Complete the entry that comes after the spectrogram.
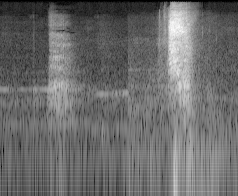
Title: Fake sneezing 🤧 prank water spray 😂🤣🤣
